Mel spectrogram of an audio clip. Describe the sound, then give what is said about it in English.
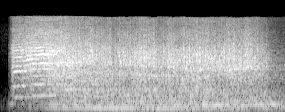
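A loud, sustained monster roar with a harsh, grinding tone and a low pitched edge, like bowed contrabass strings slowed down, holding steady for about three seconds with no talking. “rubbed a leather glove through the loosened sh- lower strings of a contrabass and altered the pitch and the speed of the recording until the final roar was conceived.”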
